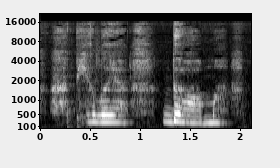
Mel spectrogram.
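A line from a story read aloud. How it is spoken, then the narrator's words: Terrified whisper. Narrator (Russian): прошептал он в ужасе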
